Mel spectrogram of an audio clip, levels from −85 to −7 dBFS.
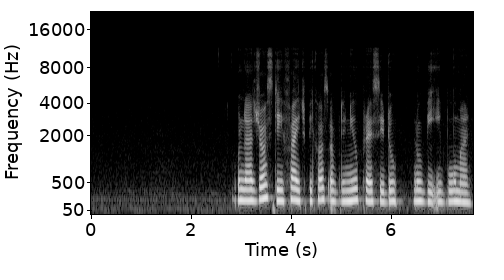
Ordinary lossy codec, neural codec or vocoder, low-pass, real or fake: none; none; none; real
